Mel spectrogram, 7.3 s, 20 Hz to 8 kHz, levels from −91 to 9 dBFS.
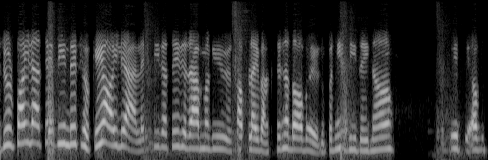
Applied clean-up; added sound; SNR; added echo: neural separator model SepFormer DNS4.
